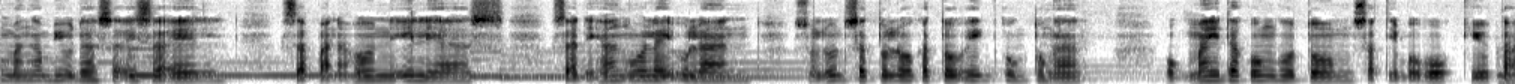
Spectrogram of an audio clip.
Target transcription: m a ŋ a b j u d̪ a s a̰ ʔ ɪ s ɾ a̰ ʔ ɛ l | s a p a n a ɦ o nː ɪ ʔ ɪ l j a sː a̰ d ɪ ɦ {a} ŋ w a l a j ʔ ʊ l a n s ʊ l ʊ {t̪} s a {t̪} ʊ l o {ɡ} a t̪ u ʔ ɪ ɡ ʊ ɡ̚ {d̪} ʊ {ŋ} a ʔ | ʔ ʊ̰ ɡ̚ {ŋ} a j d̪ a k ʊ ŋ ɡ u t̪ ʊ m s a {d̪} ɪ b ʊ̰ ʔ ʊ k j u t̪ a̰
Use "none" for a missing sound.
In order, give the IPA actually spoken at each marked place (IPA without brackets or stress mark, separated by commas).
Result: a, d̪, t̪, k, t̪, ŋ, m, t̪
